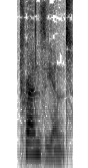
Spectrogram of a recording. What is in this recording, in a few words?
"transient", voice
